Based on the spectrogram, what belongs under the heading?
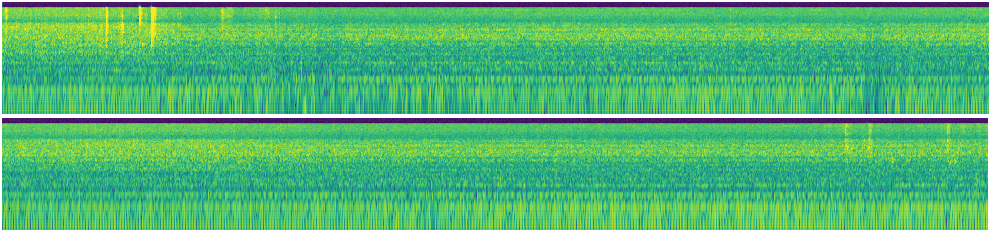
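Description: Car engine idling steadily, heard from underneath close to the exhaust back box. The box's large hole is patched with layers of aluminium exhaust tape, and the patch holds well enough that the exhaust no longer blows.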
